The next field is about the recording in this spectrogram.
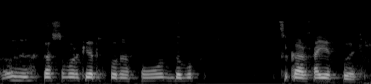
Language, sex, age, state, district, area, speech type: Kashmiri, male, 30-45, Jammu and Kashmir, Bandipora, rural, spontaneous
